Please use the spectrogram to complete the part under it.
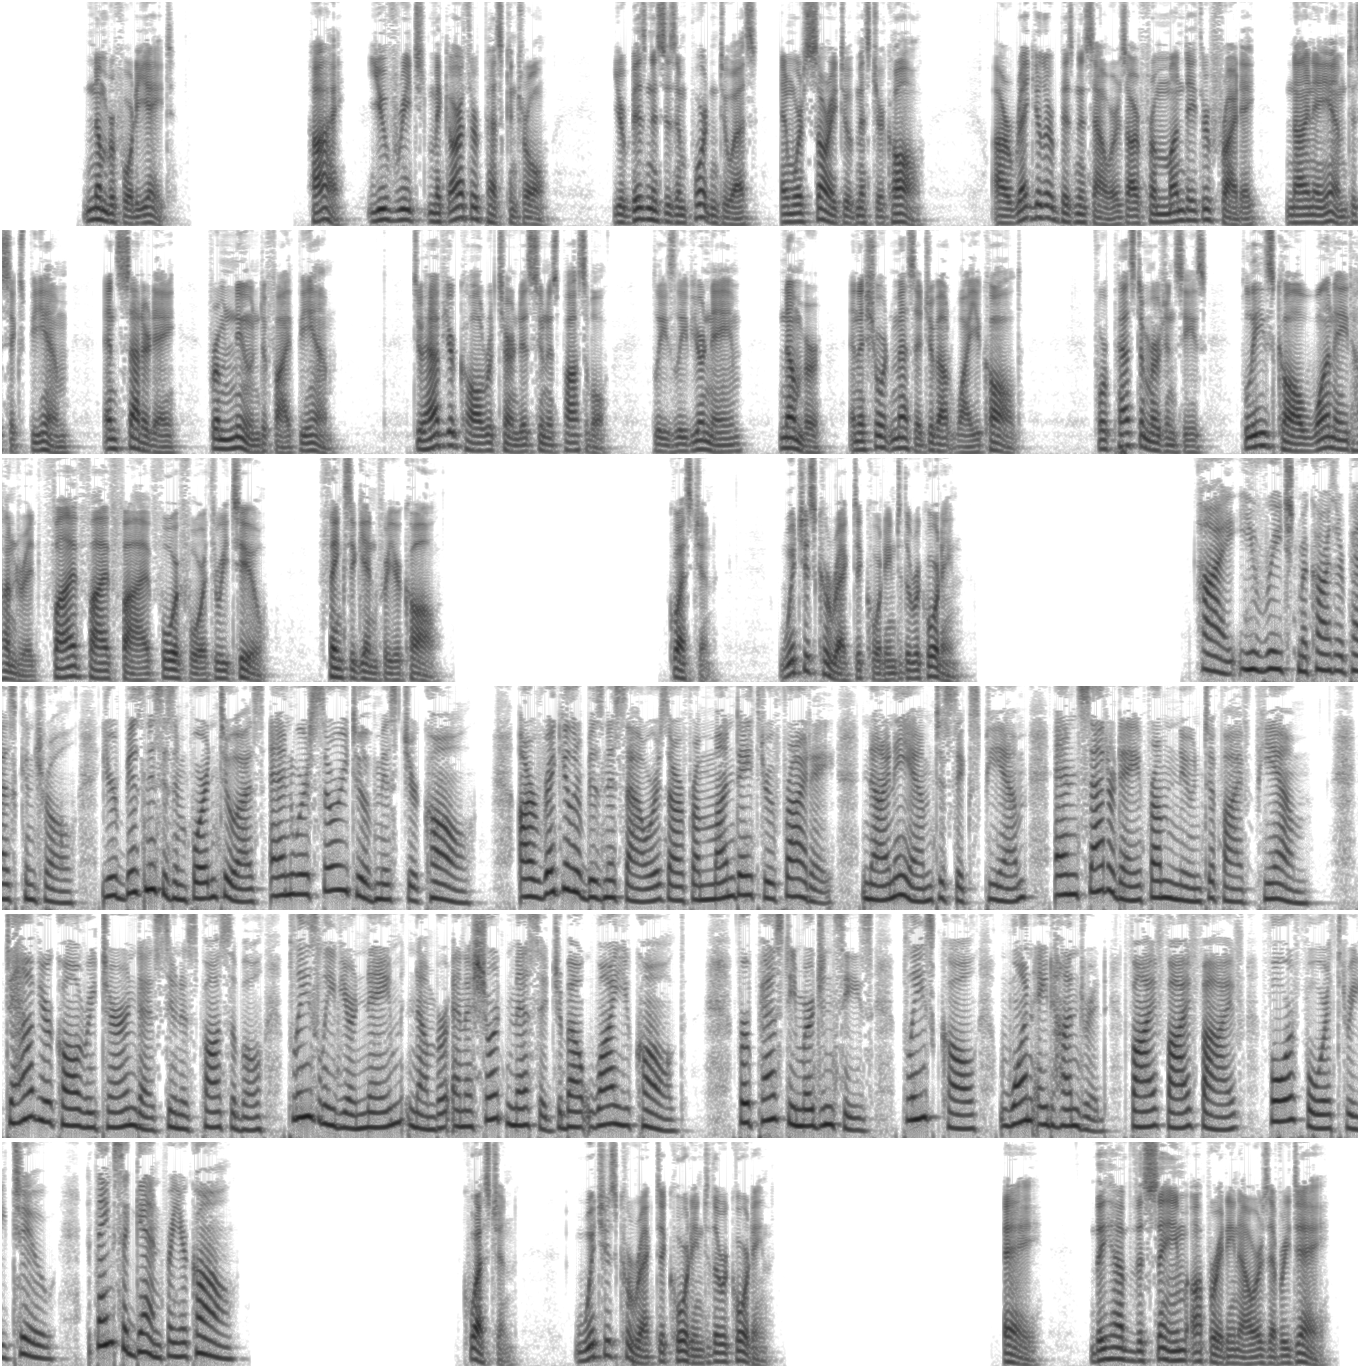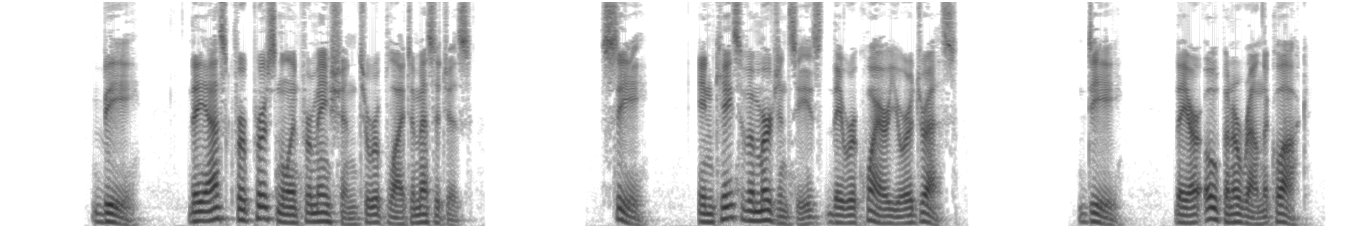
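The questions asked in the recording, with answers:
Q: Which is correct according to the recording?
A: B: They ask for personal information to reply to messages.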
